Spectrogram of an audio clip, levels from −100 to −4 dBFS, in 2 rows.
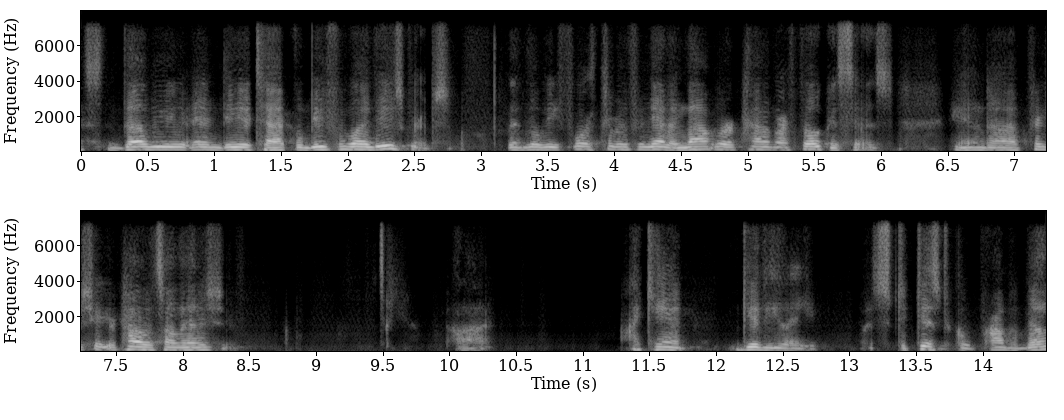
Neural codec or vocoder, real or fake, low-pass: codec, 16 kHz, 1 kbps, FreqCodec, smaller model; fake; 7.2 kHz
